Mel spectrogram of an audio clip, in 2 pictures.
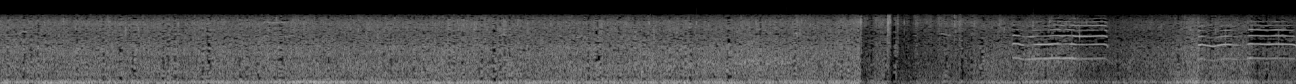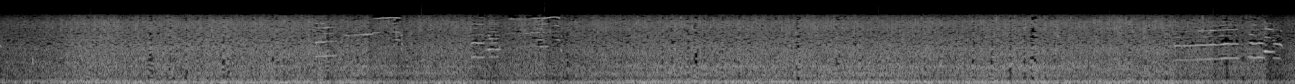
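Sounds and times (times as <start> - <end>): steady rain falling: 0.0 - 25.9
bird calls: 9.3 - 11.2, 11.9 - 13.0, 16.0 - 18.7, 24.6 - 25.9
quick rising bird chirps: 16.1 - 17.0.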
